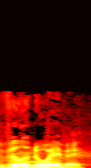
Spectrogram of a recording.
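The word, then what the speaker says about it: Villeneuve: So, it's Deni Villain Noe. Yes. Villainu.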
